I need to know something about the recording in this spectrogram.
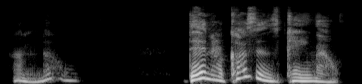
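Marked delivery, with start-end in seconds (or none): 0.1-0.8 quieter, mumbled muttering under the breath. Retelling her reply from the couch: imitating someone muttering under breath. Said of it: "she kinda said it under her breath".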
